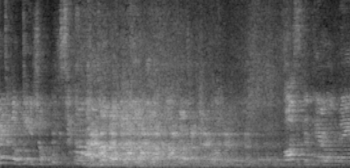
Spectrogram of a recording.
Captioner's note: ensemble laughs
